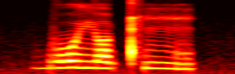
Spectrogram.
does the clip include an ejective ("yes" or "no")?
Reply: yes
